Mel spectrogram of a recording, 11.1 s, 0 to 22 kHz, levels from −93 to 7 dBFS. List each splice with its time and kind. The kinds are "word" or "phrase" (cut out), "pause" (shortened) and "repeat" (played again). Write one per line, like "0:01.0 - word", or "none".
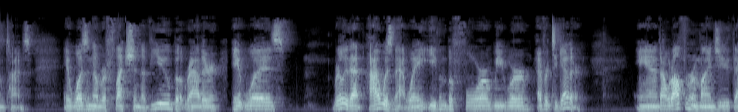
0:03.4 - pause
